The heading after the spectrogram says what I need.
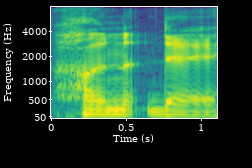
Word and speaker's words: Hyundai: According to the internet, it is pronounced Hyundai. Hyundai.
